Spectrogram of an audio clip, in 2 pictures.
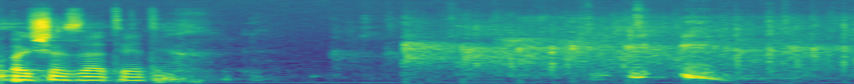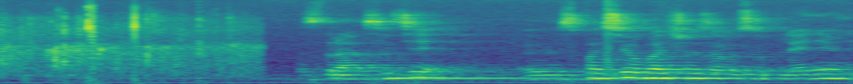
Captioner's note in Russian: аплодисменты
